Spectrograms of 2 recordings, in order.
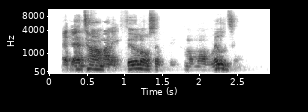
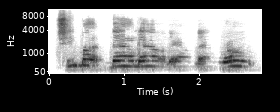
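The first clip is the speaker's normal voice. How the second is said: put-on high, slow little-boy voice, lightly done; young son; 9 semitones higher, slower than usual. Father voicing his small son giving directions, lightly childlike. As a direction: imitate the child spelling it out slowly. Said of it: "he was like".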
